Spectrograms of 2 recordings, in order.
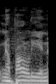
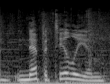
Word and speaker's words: Napoleon: Napoleon? It ain't that hard. – Napoleon. – Three syllables.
